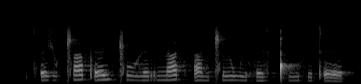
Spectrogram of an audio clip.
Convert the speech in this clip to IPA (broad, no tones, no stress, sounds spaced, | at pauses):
t͡sʼ ɛ ʒ o ǁ a pʼ ɛ j ǁ o ɣ ɛ r n a t͡sʼ a n ǁ ɘ w ɪ h ɛ z ǃʰ u θ ɪ tʼ ɛ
